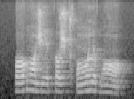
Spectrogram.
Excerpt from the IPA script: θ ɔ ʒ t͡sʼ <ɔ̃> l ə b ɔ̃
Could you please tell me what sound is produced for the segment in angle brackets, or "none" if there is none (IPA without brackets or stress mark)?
õ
